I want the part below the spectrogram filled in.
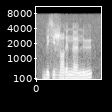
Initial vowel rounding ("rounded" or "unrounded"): unrounded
